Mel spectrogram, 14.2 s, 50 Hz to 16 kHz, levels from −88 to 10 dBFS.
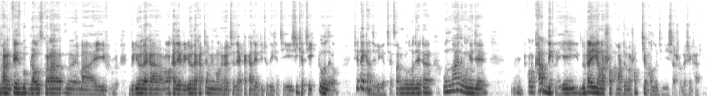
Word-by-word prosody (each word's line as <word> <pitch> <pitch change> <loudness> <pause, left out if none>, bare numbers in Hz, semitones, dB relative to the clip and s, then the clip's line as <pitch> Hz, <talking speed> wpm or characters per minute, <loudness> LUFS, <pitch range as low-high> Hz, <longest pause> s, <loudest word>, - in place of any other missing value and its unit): ধরেন 135 -1 +6
Facebook 140 -1 +6
browse 130 0 +3
করা 130 0 +3 0.5
বা 120 - -3 0.2
এই 110 - -5 0.6
ভিডিও 135 +3 +4
দেখা। 130 -1 +4 0.3
অকাজের 130 -2 +3
ভিডিও 130 +3 +2
দেখার 130 0 0
চেয়ে 160 - -4
আমি 130 - -2
মনে 120 -1 -7
হচ্ছে 115 - -11
যে 110 - -4
একটা - - -7
কাজের 115 -2 -5
কিছু - - -17
দেখেছি। 105 +2 -18 0.2
শিখেছি 125 -5 -8
একটু 120 - -7
হলেও 115 -5 +1 0.4
সেটাই 270 -1 0
কাজে 115 - -8
লেগেছে। 95 0 -14
সো - - -22
আমি 130 - -3
বলব 135 0 +1
যে - - +3
এটা 145 +1 -1 0.4
উন্নয়ন 200 +6 -1
এবং 155 -4 +2
এই - - +1
যে 130 - +2 1.0
কোন 165 - -5
খারাপ - - +2
দিক 140 -1 +6
নেই। 110 -1 -15
এই 130 - +3 0.2
দুটাই 155 +2 +7
আমার 130 0 +1
স - - -13
আমার 120 0 -7
জন্য 120 -1 -8
সবচেয়ে 145 -2 -8
ভালো 100 -1 -12
জিনিস 90 -1 -20
আসলে - - -18
শেখার। - - -21
130 Hz, 210 wpm, -22 LUFS, 120-140 Hz, 1.0 s, দুটাই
